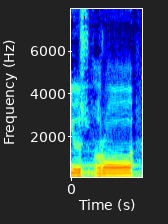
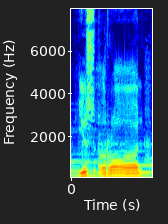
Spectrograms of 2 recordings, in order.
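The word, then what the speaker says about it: يُسْرًا: Bismillahirrohmanirrohim Inna ma'al Usri Yusro harusnya ketika Normal itu Yusron tapi di sini karena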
